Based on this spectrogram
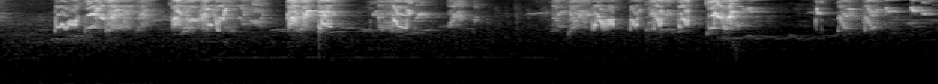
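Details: Young lovebirds, babies and balibu, heard to coax reluctant lovebirds to sing: separate bursts of harsh, buzzy chirping, each about half a second long, repeated with short silences between them.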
